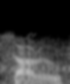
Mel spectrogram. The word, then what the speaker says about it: saru: play on words and the written character for go away Saru is pronounced in the same way as the character for monkey so the monkeys became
